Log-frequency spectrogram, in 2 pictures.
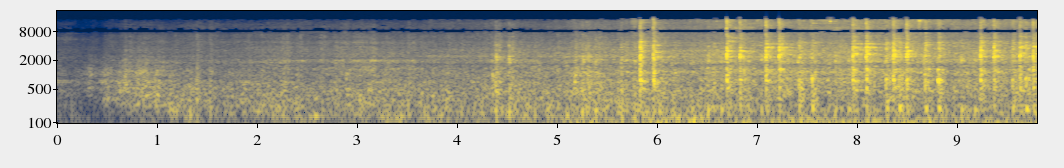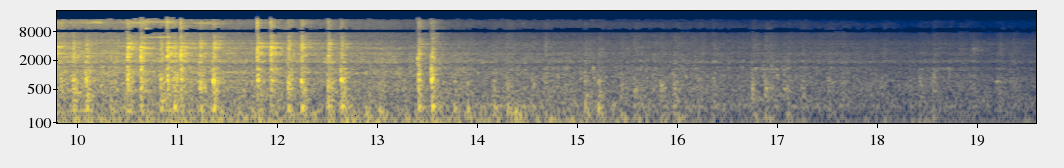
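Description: JR West 227 series electric commuter train passing close by, its wheels clattering over the rail joints. The sound builds quickly, is loudest in the middle with rapid clicks, then fades as the train moves away.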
